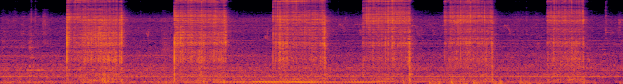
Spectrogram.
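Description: An electric welder crackles and sizzles in short bursts.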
